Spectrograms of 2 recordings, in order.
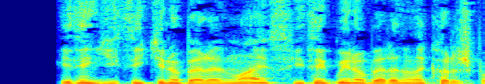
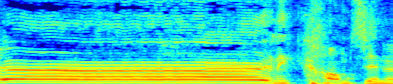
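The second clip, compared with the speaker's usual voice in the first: high, slow, loud mock-epic shout; excited shout; 4 dB louder, much slower than usual. Speaker acts out his dream scene, loud mock shout. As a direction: announce it like a movie trailer.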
